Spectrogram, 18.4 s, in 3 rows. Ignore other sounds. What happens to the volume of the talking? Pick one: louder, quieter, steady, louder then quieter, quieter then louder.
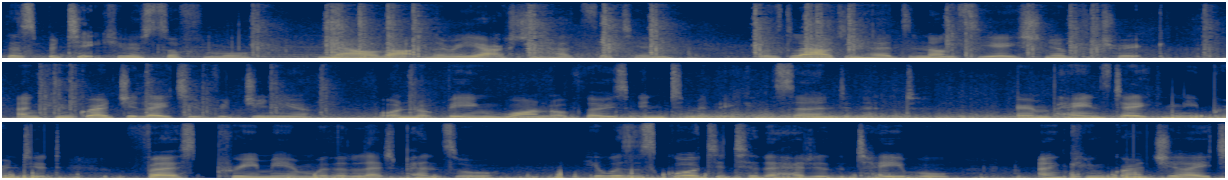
steady.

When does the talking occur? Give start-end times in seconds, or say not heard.
0.0-18.3.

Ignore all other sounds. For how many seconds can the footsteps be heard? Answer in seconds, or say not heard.
not heard.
